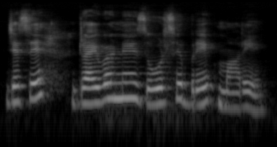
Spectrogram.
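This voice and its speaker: A woman's voice: fairly high pitch, a little slow, mellow. A woman teacher explaining a textbook lesson patiently, stopping to work through examples. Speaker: Hindi teacher.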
